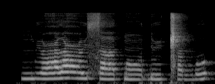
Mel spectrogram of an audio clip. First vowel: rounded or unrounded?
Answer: rounded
